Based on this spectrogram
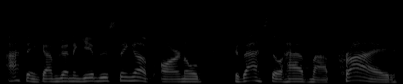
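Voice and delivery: slow, stretched drawl; Stinky's drawl. Acted. Cartoon kid telling his friend he's quitting, slow drawl. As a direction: drag out the vowels in a cartoon drawl. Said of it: "he speaks in a drawl".

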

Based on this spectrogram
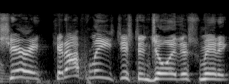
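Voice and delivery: high-pitched, eager fake politeness; mock pleading. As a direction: beg permission to savour the confrontation. Begging wife to let him confront installer.

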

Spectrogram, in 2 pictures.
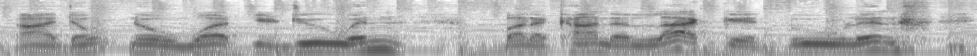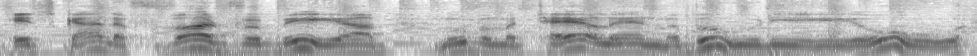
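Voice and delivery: loud groovy dad; dad getting into the groove. Acted. Father joins song.

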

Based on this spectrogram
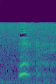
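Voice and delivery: short, high little laugh; amused laugh. Acted. Cynthia laughs at James wanting company, lightly amused. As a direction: laugh at his odd request.

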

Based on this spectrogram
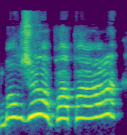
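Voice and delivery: mock French. Ella greeting her dad, high mock French accent. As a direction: trill it like a hammed-up French girl. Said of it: "Now she's like".

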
